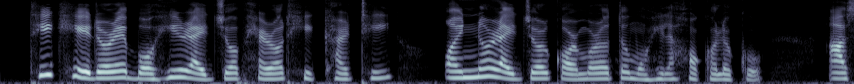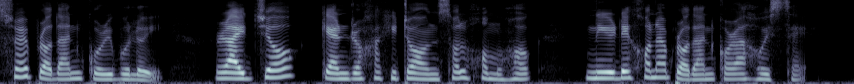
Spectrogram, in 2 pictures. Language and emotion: Assamese, neutral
